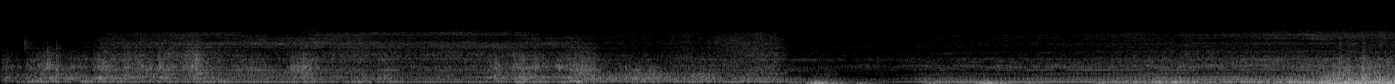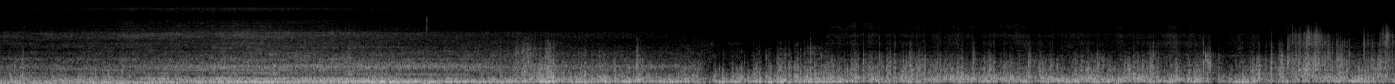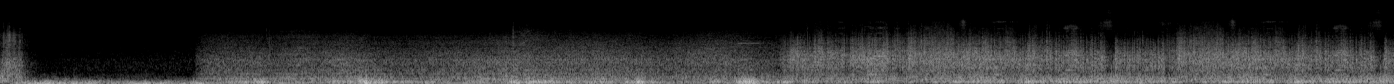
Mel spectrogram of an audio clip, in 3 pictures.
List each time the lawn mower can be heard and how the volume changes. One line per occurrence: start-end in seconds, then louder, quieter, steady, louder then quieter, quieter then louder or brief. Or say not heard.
0.0-21.0 louder.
